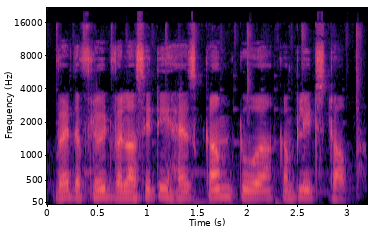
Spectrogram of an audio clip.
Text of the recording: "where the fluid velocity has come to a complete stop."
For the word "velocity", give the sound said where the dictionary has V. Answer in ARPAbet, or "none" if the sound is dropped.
V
